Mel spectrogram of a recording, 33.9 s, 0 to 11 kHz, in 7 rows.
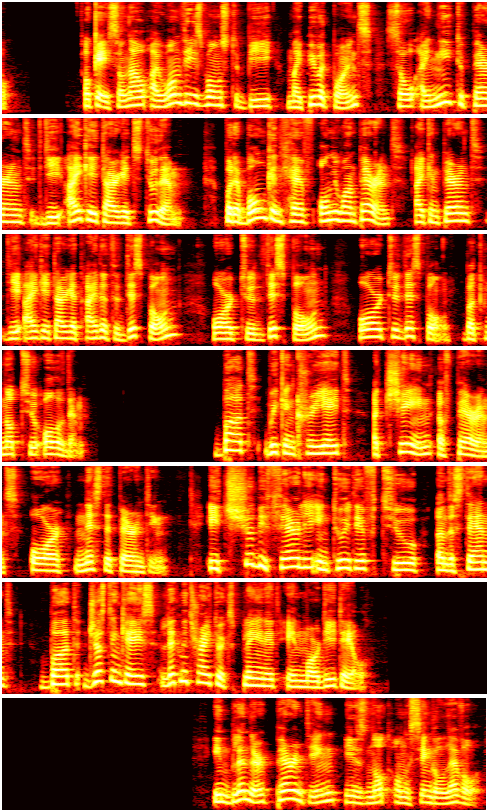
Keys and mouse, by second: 9.1-14.4 d, 10.0 click, 13.3 click, 15.7-16.2 d, 15.8 right click, 28.9 shift+a, 29.8 Tab, 30.4 shift+d, 30.5 click, 30.6 shift+d.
